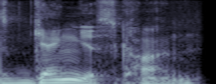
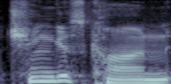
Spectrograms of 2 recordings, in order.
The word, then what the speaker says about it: Chingiss Khan: You may have heard of him referred to as Genghis Khan, but it's generally agreed that Chingiss Khan is a more accurate pronunciation, so that's how I'll be referring to him henceforth.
